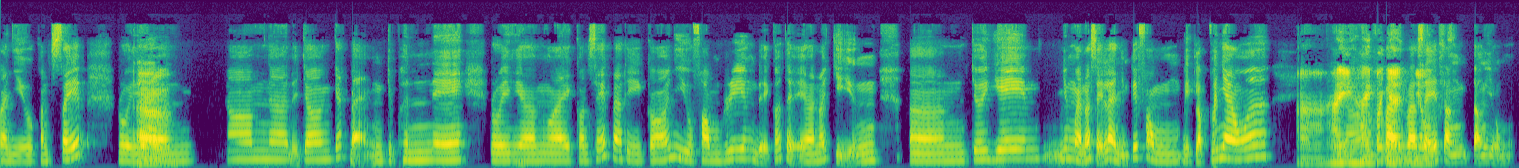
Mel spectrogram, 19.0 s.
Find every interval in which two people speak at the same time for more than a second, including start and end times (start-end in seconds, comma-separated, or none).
16.6-17.9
